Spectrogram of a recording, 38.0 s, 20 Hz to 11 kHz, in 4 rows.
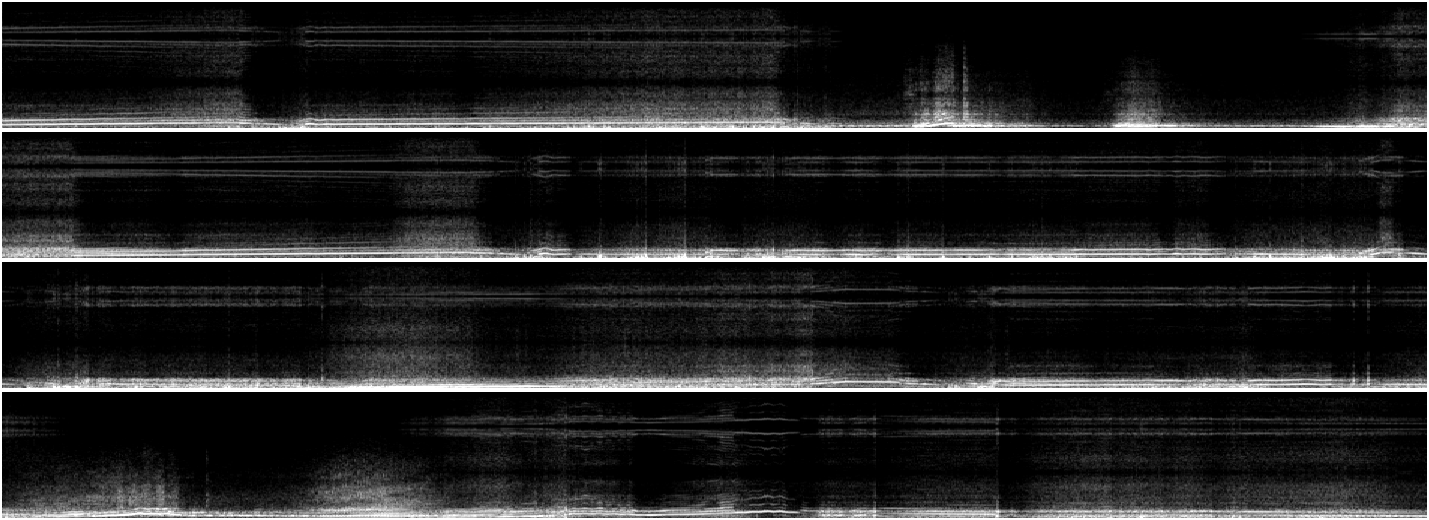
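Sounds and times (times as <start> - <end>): car engine accelerating hard: 8.9 - 38.0.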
